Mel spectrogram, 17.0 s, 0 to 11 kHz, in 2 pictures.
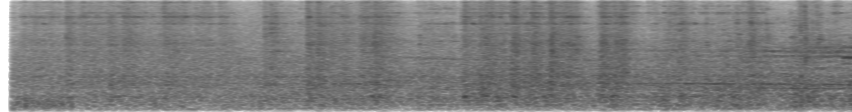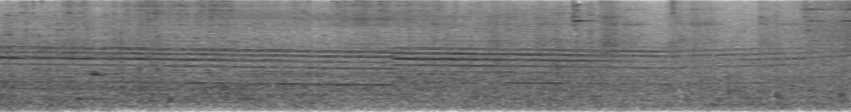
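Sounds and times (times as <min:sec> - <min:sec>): tram wheels rumbling on rail: 0:00.1 - 0:17.0
high wheel squeal: 0:06.7 - 0:17.0.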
